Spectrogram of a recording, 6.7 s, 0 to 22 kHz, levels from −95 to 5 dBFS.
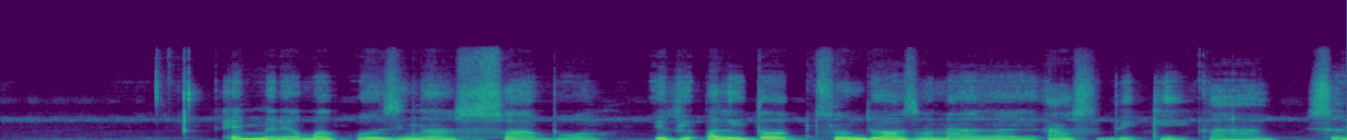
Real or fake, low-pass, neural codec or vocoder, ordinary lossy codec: fake; 14.4 kHz; codec, 32 kHz, 1.9 kbps, SNAC; none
